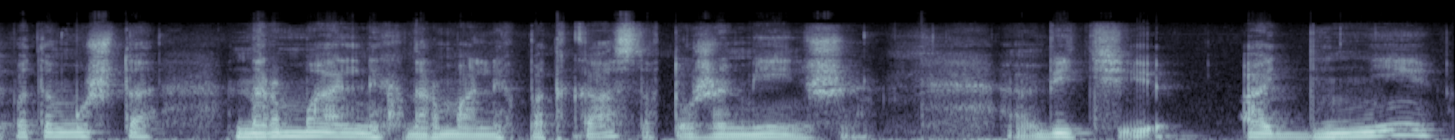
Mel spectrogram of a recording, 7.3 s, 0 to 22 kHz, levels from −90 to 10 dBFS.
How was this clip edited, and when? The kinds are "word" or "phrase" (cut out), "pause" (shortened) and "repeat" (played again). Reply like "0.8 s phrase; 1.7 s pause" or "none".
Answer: 2.0 s word; 3.3 s word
